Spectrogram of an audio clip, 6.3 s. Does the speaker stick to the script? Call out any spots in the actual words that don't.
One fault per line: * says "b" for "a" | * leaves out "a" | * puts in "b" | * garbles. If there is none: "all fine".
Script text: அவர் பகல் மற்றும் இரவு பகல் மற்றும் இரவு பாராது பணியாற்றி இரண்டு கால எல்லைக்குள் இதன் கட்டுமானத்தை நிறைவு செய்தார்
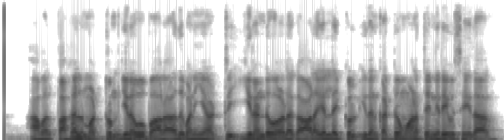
* leaves out "பகல் மற்றும் இரவு"
* puts in "வருட"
